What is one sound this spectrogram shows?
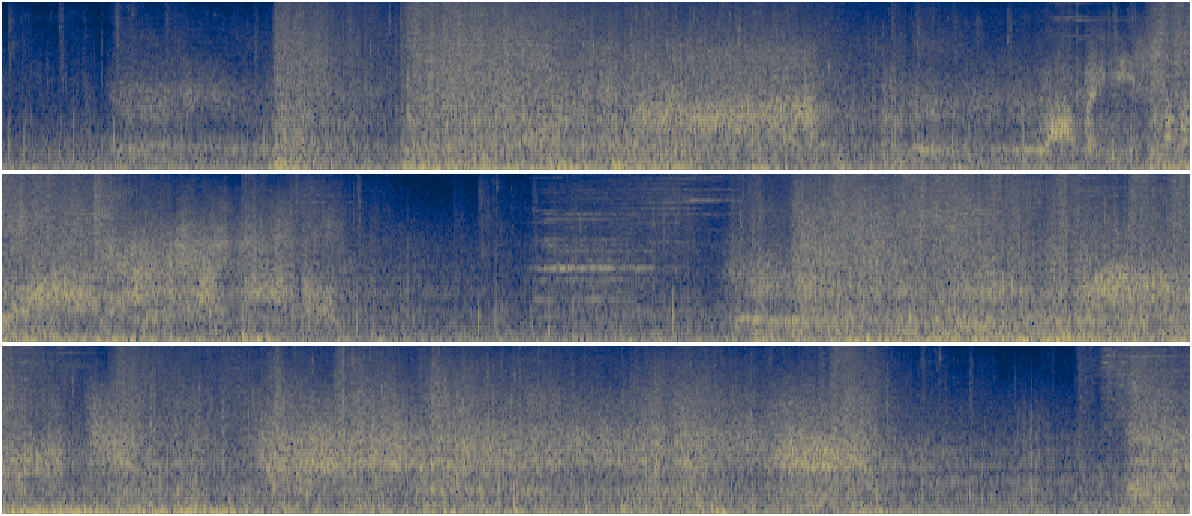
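Water splashes underfoot as a figure wades.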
